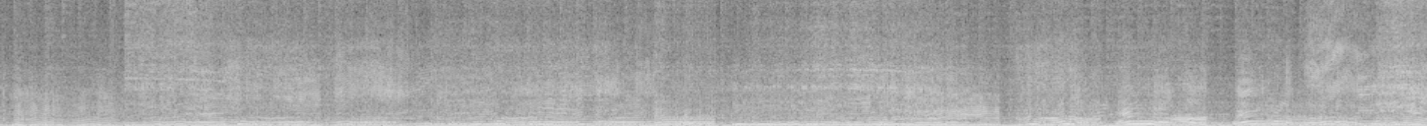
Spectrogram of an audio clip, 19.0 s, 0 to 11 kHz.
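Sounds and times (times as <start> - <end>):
motocross bike engines revving: 0.0 - 19.0
music with stepping bass line: 0.0 - 19.0.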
